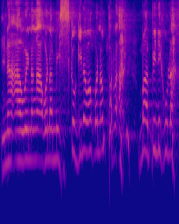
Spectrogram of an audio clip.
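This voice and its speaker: A middle-aged man with a Filipino accent, preaching a sermon as pastor and switching between Tagalog and English, loud at his peaks and soft when telling stories. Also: high voice, fast talker.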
